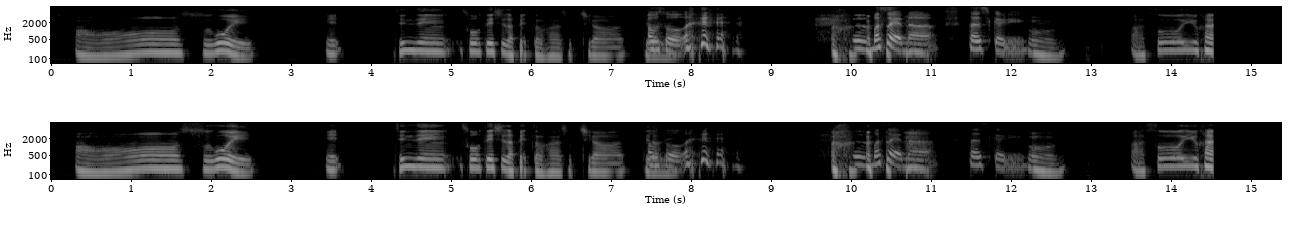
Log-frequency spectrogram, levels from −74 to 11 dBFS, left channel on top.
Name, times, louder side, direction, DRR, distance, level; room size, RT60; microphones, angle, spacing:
voice 1, 0.3-2.5 3.4-3.6 4.3-7.8 9.7-10.3 10.7-10.9 12.2-12.7 13.5-14.5, right 2 dB, 25° right, 0.6 m, -35 dB
voice 2, 7.5-8.6 9.5-12.2, left 7 dB, 55° left, 0.4 m, -36 dB
head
